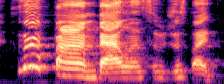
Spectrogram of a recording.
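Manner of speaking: usual speaking voice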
